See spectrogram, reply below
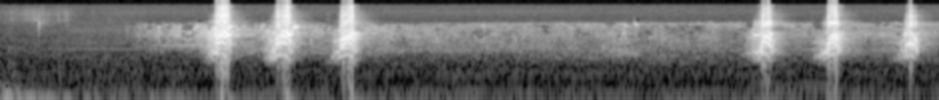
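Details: A Long-eared Owl gives a harsh, barking alarm call in two quick bursts of three, each bark sharp and rasping, with a faint hiss between them; this alarm can sound much like a Short-eared Owl's bark.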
